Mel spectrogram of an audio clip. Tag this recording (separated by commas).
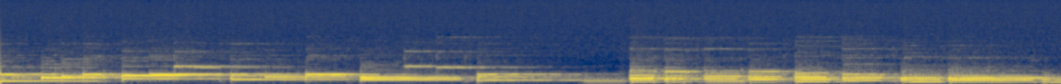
Harmonic, Guitar, Musical instrument, Plucked string instrument, Music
